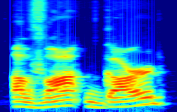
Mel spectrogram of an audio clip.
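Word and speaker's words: Zaila Avant-garde: three different times zayla avant garde oh no they pronounced her last name avant-garde ivanka just like the okay but is her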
